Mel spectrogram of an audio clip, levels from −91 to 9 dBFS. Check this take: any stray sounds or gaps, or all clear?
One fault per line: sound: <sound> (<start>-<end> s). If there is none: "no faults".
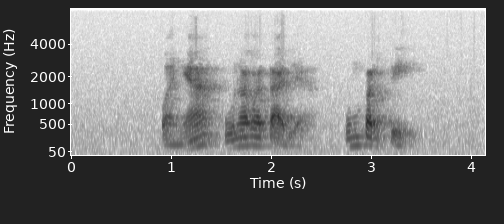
no faults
